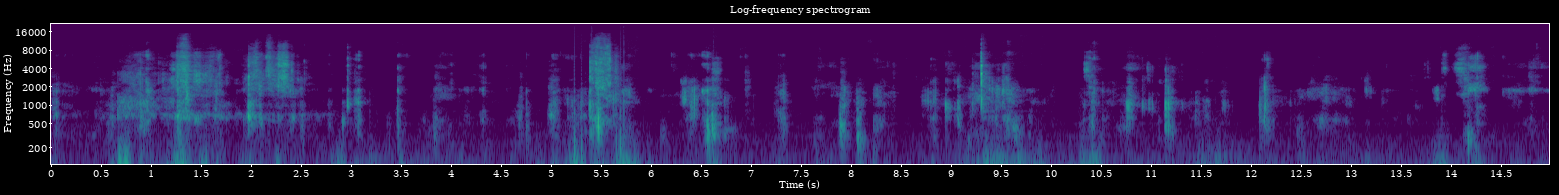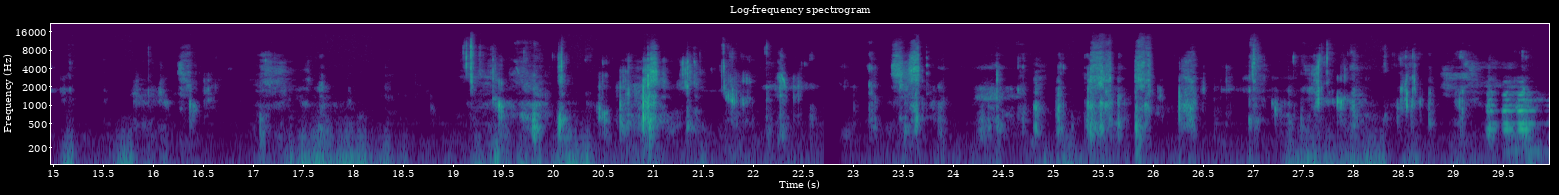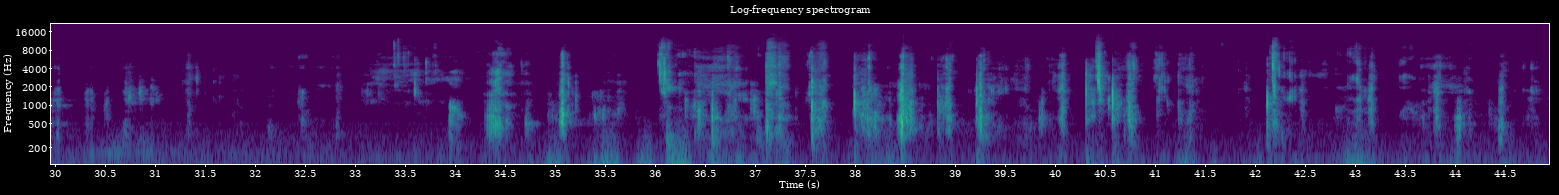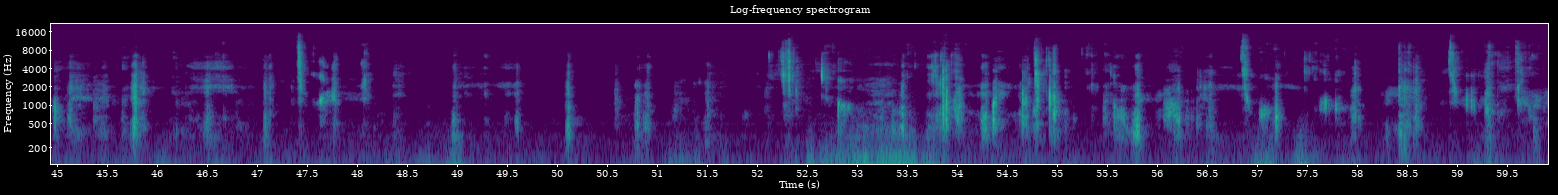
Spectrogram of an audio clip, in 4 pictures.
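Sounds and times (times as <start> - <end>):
person chewing and biting food: 0.0 - 18.4, 19.1 - 59.9.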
